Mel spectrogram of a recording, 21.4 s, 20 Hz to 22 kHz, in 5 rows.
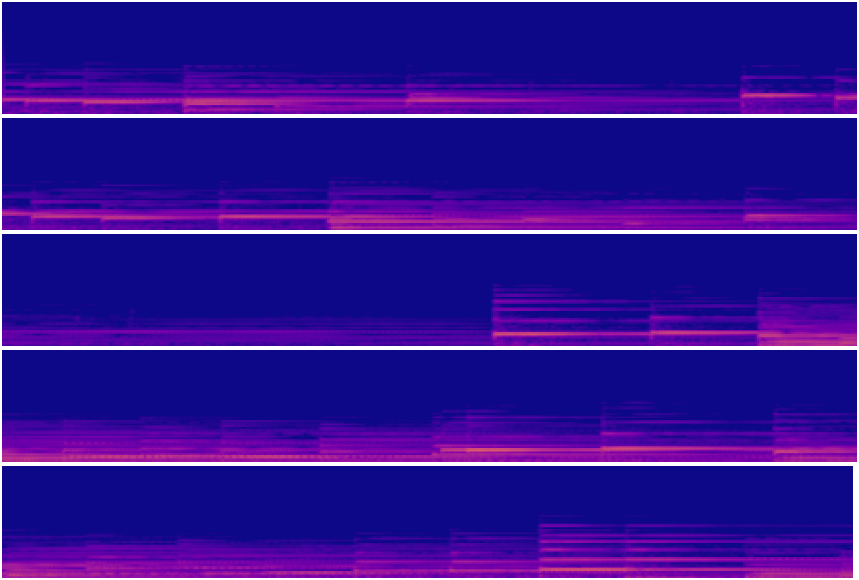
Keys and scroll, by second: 13.1 Escape.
